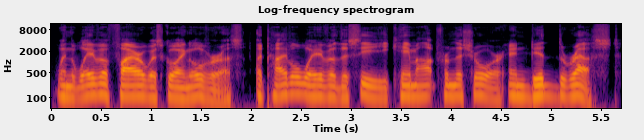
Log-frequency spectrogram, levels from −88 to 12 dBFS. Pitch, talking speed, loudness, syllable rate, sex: 105 Hz, 255 wpm, -19 LUFS, 5.0 syllables/s, male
